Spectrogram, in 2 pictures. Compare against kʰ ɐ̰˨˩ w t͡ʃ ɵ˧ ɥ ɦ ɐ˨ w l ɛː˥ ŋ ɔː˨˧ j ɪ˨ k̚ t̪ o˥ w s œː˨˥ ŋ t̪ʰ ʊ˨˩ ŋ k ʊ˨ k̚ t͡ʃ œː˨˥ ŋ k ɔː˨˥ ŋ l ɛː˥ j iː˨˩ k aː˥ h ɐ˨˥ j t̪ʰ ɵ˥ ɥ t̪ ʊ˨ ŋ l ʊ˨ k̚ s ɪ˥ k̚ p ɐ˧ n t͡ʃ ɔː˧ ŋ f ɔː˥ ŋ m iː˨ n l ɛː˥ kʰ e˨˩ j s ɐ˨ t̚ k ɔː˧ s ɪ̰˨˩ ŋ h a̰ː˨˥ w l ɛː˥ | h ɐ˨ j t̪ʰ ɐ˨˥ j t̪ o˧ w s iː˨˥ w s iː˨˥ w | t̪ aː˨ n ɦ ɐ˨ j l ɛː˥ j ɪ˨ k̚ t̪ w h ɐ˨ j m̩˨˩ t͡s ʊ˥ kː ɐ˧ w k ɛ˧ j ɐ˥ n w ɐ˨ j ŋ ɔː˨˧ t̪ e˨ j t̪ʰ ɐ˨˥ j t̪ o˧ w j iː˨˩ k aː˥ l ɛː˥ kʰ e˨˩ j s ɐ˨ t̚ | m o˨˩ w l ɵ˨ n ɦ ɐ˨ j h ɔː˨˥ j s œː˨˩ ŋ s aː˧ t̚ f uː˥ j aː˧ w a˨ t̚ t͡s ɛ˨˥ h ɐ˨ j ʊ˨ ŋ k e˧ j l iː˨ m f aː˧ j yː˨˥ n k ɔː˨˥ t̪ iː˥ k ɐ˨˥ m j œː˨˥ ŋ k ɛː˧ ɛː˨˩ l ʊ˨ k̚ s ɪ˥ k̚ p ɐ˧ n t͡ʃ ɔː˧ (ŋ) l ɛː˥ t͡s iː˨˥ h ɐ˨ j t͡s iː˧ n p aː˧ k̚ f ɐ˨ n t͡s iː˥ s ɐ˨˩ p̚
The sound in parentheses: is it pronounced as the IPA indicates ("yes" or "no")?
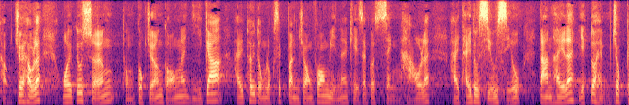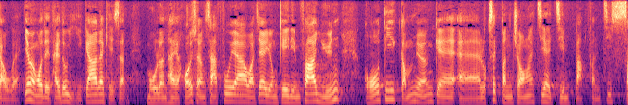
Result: yes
